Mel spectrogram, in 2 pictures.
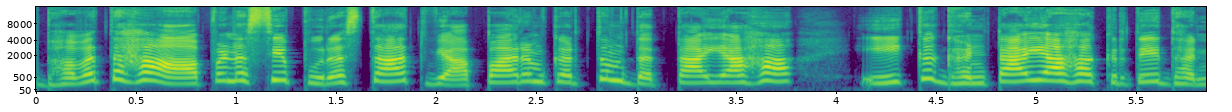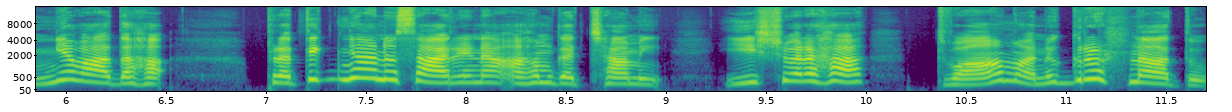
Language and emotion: Sanskrit, happy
